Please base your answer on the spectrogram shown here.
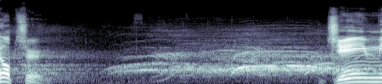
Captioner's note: audience cheering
